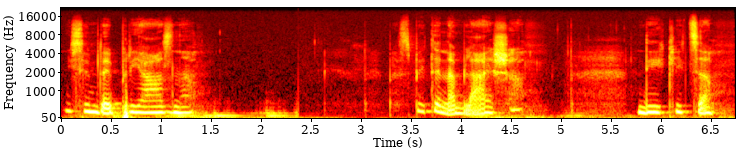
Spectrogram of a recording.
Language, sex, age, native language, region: Slovenian, female, 60+, Slovenian, Gorenjska region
